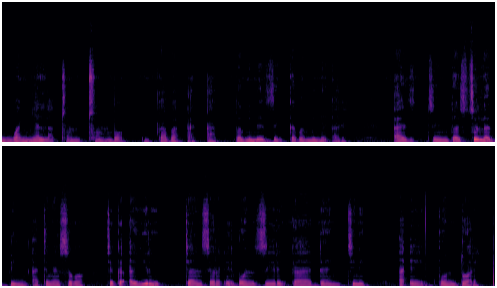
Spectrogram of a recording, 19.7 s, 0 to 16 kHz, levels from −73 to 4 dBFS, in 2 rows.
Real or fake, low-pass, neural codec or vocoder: fake; 14.4 kHz; vocoder, 44.1 kHz, 128 mel bands, Pupu-Vocoder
